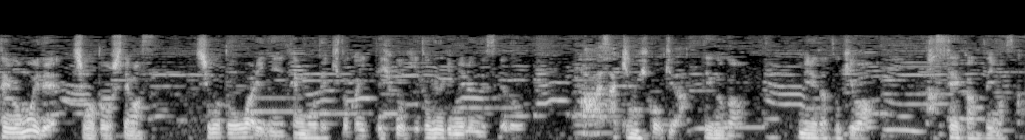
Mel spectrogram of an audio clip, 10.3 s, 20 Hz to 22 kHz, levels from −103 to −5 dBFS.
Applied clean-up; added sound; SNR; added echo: classical method Wiener filter.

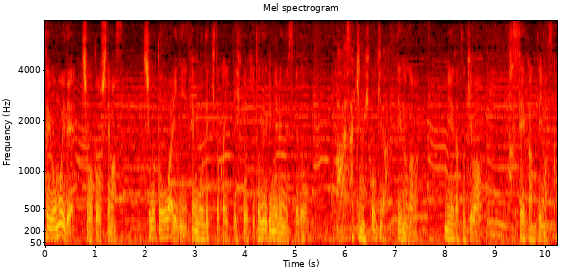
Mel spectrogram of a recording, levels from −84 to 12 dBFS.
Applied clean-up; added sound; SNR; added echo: none; none; none; none.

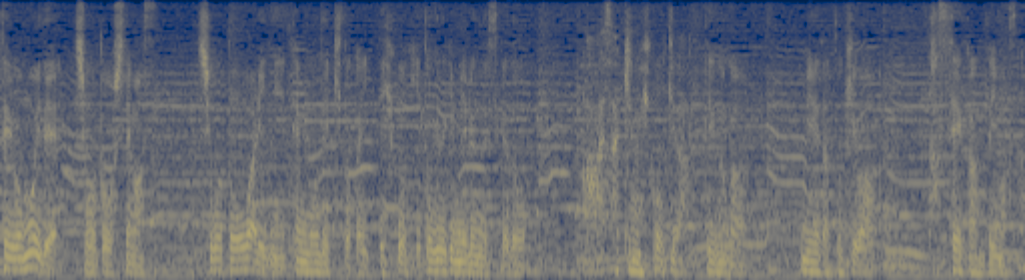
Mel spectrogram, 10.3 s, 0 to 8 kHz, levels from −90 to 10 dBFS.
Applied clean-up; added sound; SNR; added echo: none; Vehicle; 16 dB; none.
